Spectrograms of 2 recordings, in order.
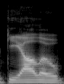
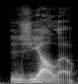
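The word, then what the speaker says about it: giallo: from schlocky B movies a Resident Evil or gualo blood soaked Screamfest like Clock Tower I think I still pronounced it wrong you did you asked for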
